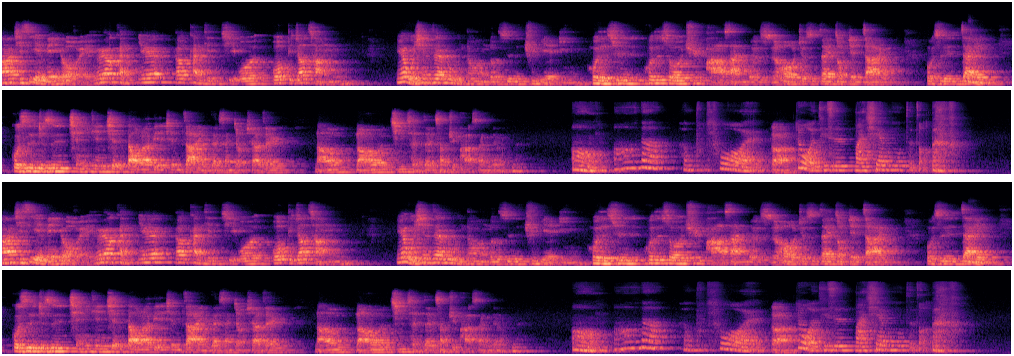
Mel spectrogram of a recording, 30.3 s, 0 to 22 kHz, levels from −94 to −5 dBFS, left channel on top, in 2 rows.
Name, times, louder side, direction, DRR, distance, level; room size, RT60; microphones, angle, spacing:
voice 1, 0.0-5.2 5.9-13.4 13.9-14.8 15.3-19.3 19.9-22.9 26.7-27.0, equal, 15° left, -1 dB, 1.0 m, -27 dB
voice 2, 23.7-25.1 25.3-26.5 27.1-29.4, left 1 dB, 35° left, -1 dB, 1.3 m, -31 dB
7.9 x 7.5 x 2.6 m, 0.85 s
head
